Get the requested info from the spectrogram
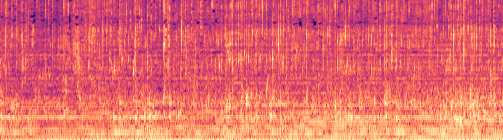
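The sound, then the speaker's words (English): Water pours steadily from a jug during a prayer in a continuous splashing stream, fairly loud, with a low steady hum underneath and no talking. “When I begin to pour the water from the jug, we ask for your living water, your living river, to flow to and through these people.”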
